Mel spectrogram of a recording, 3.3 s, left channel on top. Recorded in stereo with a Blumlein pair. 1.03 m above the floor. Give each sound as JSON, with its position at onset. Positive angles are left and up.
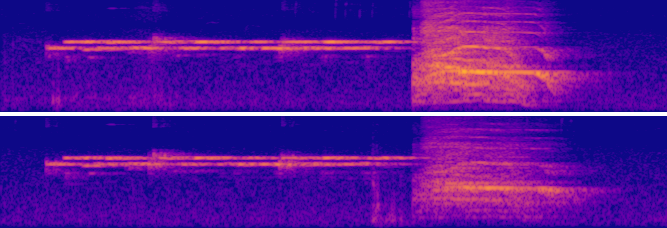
{"t": 0.2, "sound": "an alarm", "azimuth_deg": -15, "distance_m": 2.5}
{"t": 2.1, "sound": "a scream", "azimuth_deg": 50, "distance_m": 0.5}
